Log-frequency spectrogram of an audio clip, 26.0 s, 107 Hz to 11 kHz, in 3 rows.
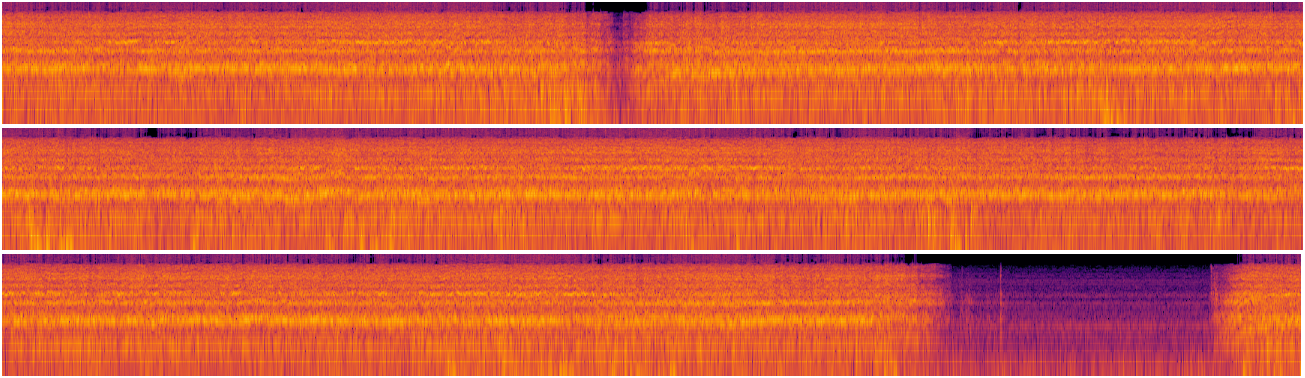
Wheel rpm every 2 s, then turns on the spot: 230, 210, 160, 210, 230, 230, 220, 220, 220, 230, 210, 160, 20.
none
